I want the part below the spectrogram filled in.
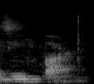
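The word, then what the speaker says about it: z̄: it's pronounced z and there's a bar above it so they say z bar that's what they call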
